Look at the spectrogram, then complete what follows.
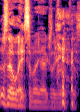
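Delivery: ordinary talk, nothing marked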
